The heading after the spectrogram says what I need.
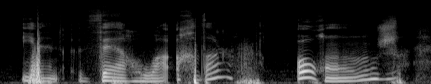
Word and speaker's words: orange: orange à un ça se dit on.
